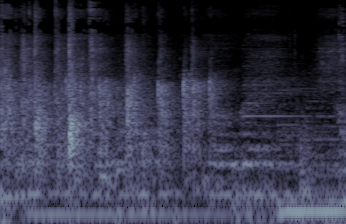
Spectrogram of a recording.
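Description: At a church service, a congregation gives scattered hand claps that taper off, with voices murmuring and praising over them and a low hum underneath.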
